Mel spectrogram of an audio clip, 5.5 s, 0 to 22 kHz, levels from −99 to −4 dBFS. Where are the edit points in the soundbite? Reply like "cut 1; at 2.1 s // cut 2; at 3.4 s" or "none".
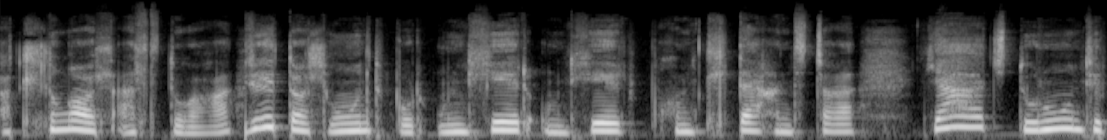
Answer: cut 1; at 1.2 s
